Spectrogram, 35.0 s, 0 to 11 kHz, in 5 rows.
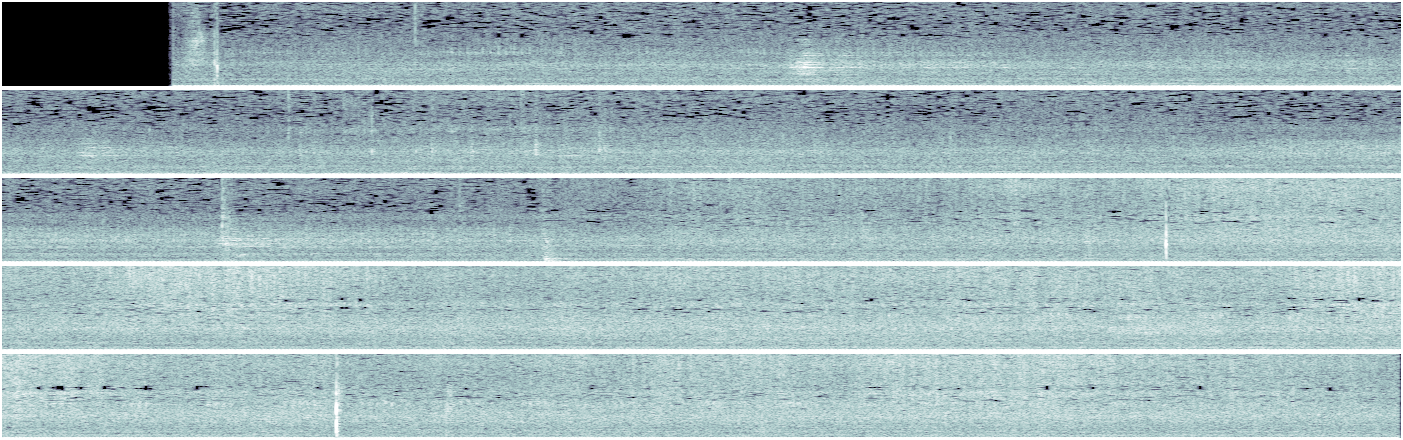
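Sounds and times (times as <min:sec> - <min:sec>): machine engine humming: 0:00.9 - 0:34.9
water spray hissing: 0:16.7 - 0:34.9.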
